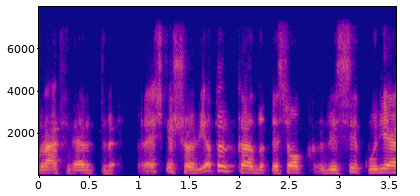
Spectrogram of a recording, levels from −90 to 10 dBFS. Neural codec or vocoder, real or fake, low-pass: none; real; 7.2 kHz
